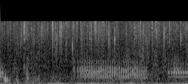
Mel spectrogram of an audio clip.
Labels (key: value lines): label: biophony, croak
recorder: SoundTrap 500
